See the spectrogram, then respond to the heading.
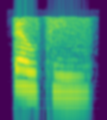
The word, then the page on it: belting: ‘beltıŋ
